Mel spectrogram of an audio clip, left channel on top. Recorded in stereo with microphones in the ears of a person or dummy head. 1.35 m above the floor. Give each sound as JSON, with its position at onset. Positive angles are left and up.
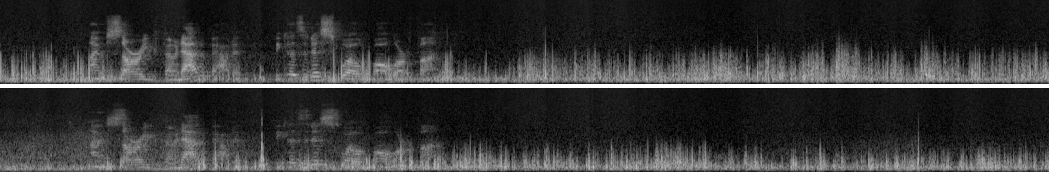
{"t": 0.9, "sound": "a woman speaking", "side_deg": 45, "distance_m": 2.0}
